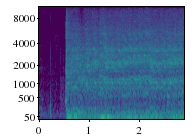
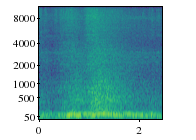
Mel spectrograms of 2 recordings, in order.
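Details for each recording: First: 1964 Dodge 440 with 383 big block and push-button 727, revived after 20+ years: long steady cranking without catching, fires just as key is released; suspected ignition box/coil not getting power during cranking. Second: 1964 Dodge 440 with 383 big block and push-button 727 transmission, revived after 20+ years sitting, fresh transmission fitted, ignition box and coil: it catches at once and revs rise and fall smoothly into a clean, steady run; normal start.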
